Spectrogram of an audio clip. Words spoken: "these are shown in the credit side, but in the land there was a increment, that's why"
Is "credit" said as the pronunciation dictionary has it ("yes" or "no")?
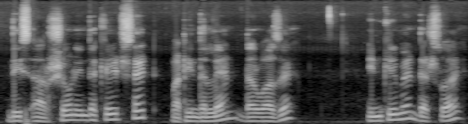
no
